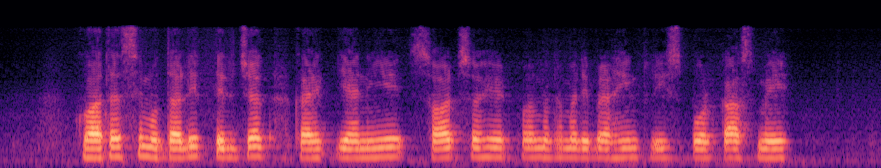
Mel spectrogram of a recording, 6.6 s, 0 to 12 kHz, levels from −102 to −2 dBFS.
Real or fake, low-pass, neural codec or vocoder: fake; 7.2 kHz; codec, 16 kHz, 0.4 kbps, LongCat-Audio-Codec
